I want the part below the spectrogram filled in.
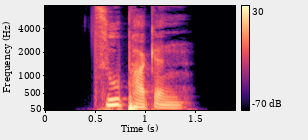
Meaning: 1. to grab, to grip, to hold on (to) 2. to knuckle down
- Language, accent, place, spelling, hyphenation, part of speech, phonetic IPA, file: German, Germany, Berlin, zupacken, zu‧pa‧cken, verb, [ˈt͡suːˌpakn̩], De-zupacken.ogg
